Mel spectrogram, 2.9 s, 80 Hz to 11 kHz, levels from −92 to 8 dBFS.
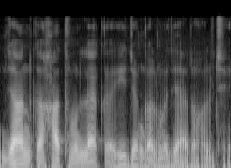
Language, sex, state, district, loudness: Maithili, male, Bihar, Supaul, -21 LUFS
